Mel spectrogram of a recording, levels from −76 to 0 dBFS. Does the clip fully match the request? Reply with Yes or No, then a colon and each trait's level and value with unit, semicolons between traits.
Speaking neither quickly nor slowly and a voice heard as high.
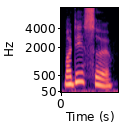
Yes: average, 190 wpm; high, 225 Hz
